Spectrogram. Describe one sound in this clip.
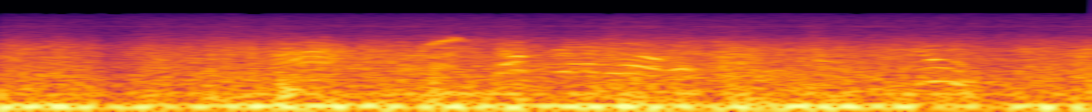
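Dogs yelp and bark excitedly.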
